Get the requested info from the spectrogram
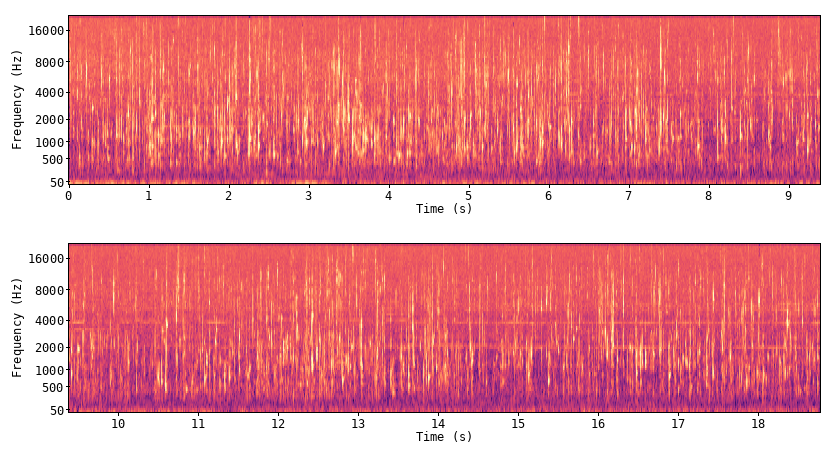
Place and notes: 해빙강 thawing rivulet
...ice melt flows beneath a frozen rivulet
